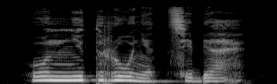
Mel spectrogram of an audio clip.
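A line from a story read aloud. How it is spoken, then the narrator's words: Beast's hoarse rasp. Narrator (Russian): прохрипел зверь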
